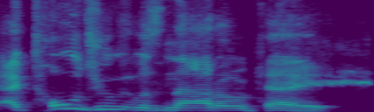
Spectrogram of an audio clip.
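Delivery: high, yelled shout. Retelling how the man they cheered yelled back at them, retelling a yell. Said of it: "he starts yelling".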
